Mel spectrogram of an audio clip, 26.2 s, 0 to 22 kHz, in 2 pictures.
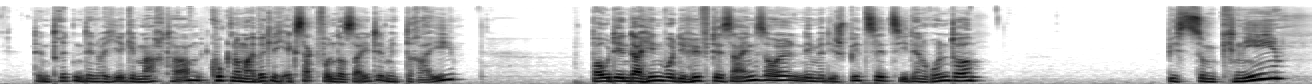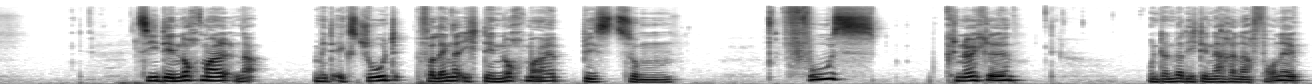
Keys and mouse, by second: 2.6 KP_3, 6.3 g, 8.7 r, 14.3 g, 17.4 e.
